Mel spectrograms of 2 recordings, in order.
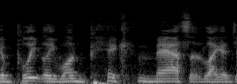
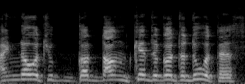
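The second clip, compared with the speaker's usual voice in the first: put-on heavy Polish accent, raised, high pitch; 8 semitones higher, 6 dB louder than usual. Imitate the man selling you canning wax at the counter, in Ziggy's really strong Polish accent. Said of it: "he had this really strong Polish accent".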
